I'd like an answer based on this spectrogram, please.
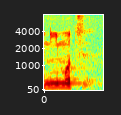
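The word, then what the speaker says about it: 荷物: Đọc đặc biệt trong từ nimotsu là hành lý này.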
